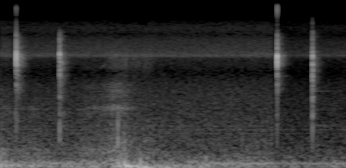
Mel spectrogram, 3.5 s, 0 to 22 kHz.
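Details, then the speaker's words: Aprilia Pegaso Cube 650 no-start, battery fully charged, after retightening a starter cable that had come loose: four sharp dry clicks on pressing start with no cranking; owner suspects the starter solenoid needs replacing and plans to clean its post. "er go but I think it's definitely going to be a replacement solenoid yeah there's plenty on eBay places like that I think this was only about 17 quid"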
